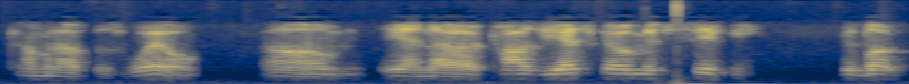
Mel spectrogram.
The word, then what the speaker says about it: Kosciusko: at first I'm sitting on my Costco Mississippi Costco Oh Kosciusko but yes investigating up here or home oh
